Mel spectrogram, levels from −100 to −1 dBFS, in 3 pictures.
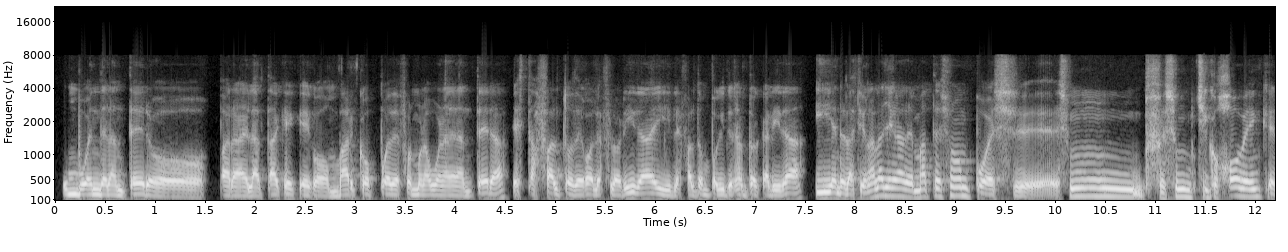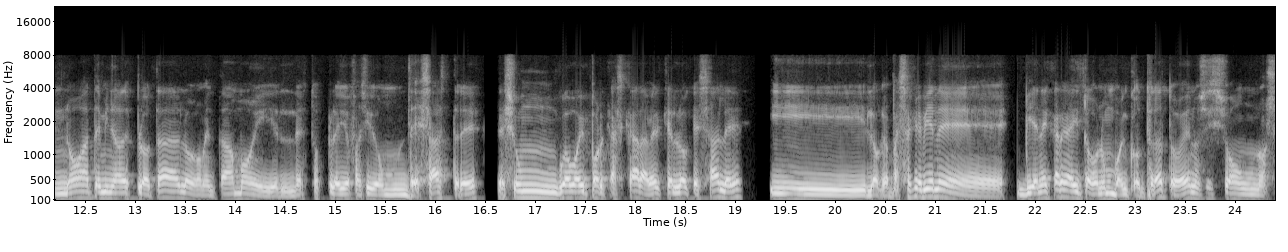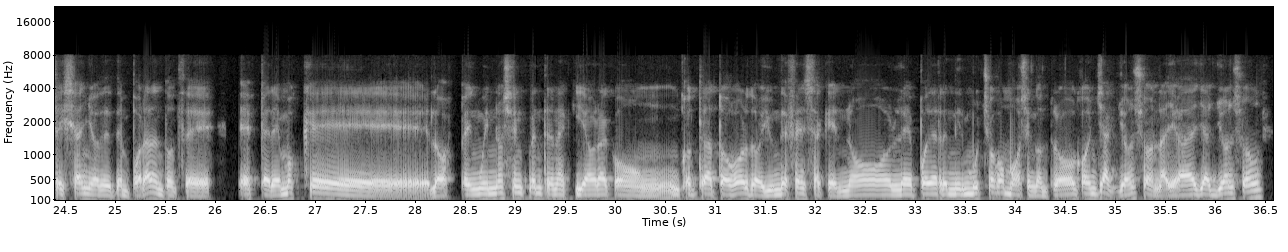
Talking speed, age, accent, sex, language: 210 wpm, 30-49, Spanish, male, Spanish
